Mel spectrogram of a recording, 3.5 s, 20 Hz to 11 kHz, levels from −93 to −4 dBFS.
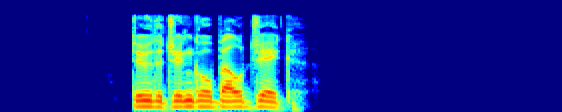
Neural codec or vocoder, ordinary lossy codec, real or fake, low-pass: none; none; real; 7.2 kHz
